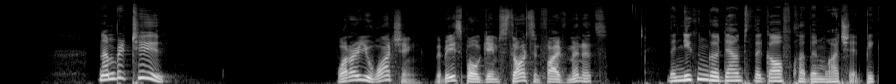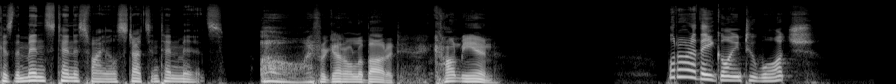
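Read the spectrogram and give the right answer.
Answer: the men's tennis final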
